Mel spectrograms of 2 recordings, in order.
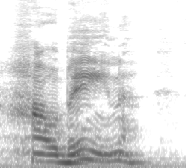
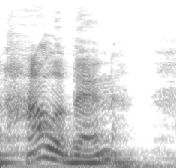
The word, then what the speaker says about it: Halavain: If you pronounce it wrong, "Halbain" instead of "Halavain," so then "Halbain" sounds like "Halbain chateinu kashelag," that you're asking Kadosh Baruch Hu to take our sins and make them white.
